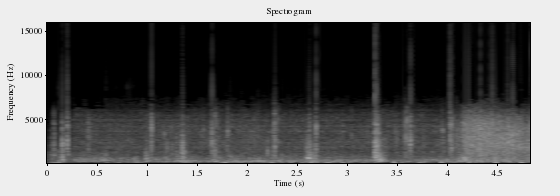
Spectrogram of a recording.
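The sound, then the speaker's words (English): A thunderstorm with a steady roar of heavy rain, broken by frequent sharp cracks and low rumbles of thunder, the downpour swelling louder toward the end. No one speaks. “In the storm!”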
